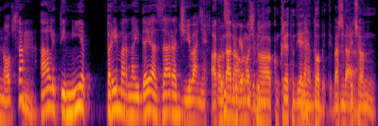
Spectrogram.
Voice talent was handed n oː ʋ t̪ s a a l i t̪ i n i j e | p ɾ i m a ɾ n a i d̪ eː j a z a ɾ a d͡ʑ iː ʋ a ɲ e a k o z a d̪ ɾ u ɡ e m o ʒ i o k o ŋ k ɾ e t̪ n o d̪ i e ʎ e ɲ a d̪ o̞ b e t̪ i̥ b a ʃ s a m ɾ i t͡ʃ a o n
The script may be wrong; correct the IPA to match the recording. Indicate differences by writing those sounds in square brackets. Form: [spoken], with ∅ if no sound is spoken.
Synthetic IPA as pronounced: n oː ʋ t̪ s a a l i t̪ i n i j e | p ɾ i m a ɾ n a i d̪ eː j a z a ɾ a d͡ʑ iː ʋ a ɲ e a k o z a d̪ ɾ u ɡ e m o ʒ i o k o ŋ k ɾ e t̪ n o d̪ [j] e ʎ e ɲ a d̪ o̞ b [i] t̪ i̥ b a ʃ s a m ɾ i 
